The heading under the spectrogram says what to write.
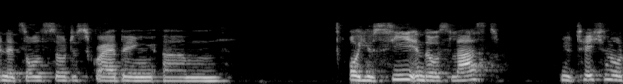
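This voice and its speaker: The woman's fairly low-pitched voice stays monotone and flat throughout. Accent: German. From Denmark. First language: Danish. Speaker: architect and researcher. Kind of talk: lecture. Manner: halting, many fillers.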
